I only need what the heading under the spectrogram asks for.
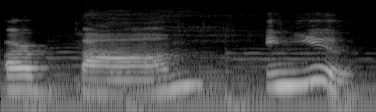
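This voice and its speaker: A woman's voice: fairly high pitch, animated, slow pace, faint music behind. A woman co-hosting an interview, bubbly and enthusiastic as she explains a game. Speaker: interviewer, co-host. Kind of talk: interview chat.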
